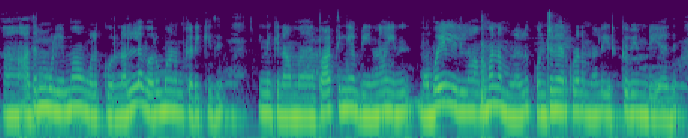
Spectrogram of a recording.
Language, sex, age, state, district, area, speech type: Tamil, female, 18-30, Tamil Nadu, Nagapattinam, rural, spontaneous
